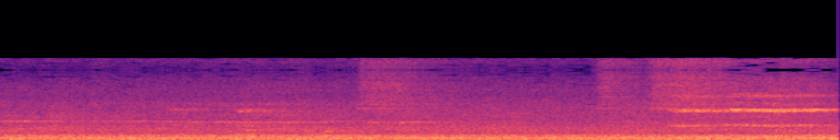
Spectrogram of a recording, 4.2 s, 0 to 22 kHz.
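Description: JR East 701 series electric train pulling into a station platform, a steady rolling rumble with thin high squealing tones that grow stronger near the end as it slows.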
